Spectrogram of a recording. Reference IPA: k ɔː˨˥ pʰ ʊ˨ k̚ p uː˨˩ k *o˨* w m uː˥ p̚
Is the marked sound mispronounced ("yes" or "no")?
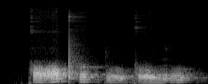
yes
